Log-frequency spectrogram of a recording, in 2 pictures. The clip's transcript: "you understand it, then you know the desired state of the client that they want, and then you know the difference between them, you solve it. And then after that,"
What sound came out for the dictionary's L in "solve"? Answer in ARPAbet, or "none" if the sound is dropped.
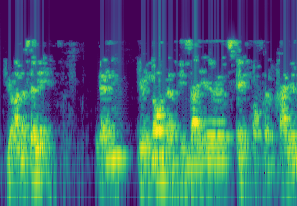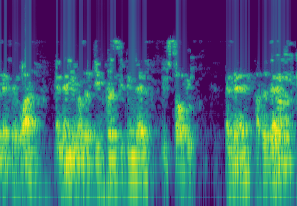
none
